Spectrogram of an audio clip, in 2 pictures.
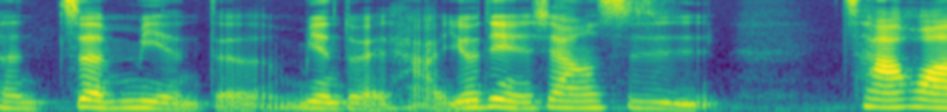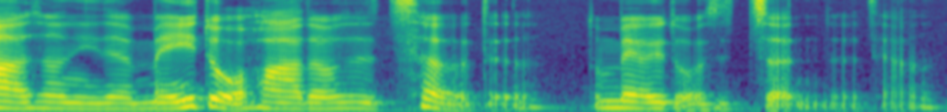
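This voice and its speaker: A woman speaks at a moderate pace with ordinary pitch variation and a fairly low pitch. It is a normal speaking voice. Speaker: music company founder and band musician. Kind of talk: casual interview.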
